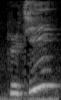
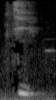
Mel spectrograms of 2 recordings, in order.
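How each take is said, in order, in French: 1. La première voyelle est entièrement prononcée. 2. La première voyelle est supprimée.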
